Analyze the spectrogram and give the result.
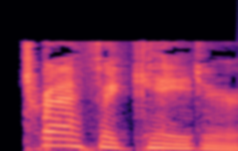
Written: trafficator

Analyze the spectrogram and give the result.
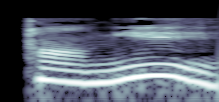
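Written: tantony pig

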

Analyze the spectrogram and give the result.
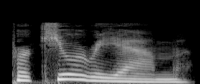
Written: per curiam

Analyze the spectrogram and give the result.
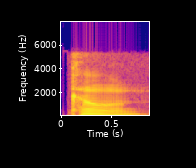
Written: Kohn

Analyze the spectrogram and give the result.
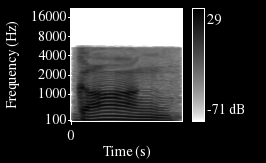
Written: gong

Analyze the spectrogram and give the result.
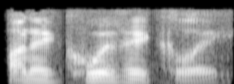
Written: unequivocally

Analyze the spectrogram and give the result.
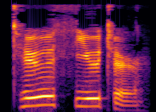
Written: two suiter

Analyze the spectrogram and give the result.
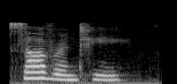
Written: sovranty

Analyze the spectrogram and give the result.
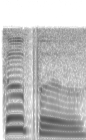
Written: hoopoe

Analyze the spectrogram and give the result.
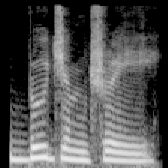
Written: boojum tree

